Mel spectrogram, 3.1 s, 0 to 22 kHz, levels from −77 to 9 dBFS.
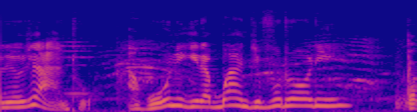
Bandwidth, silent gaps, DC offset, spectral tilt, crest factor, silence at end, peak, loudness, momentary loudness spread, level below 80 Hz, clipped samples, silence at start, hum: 15 kHz; none; under 0.1%; -6 dB/octave; 16 dB; 0 s; -12 dBFS; -27 LUFS; 12 LU; -60 dBFS; under 0.1%; 0 s; none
